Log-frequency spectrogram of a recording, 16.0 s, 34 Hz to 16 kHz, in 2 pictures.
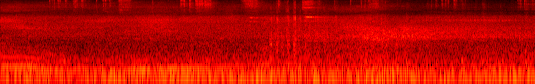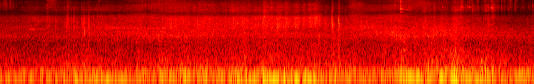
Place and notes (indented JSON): {
  "title": "cologne, barbarossaplatz, verkehrszufluss pfälzer strasse",
  "date": "2008-09-29 19:31:00",
  "description": "strassen- und bahnverkehr am stärksten befahrenen platz von köln - aufname morgens\nsoundmap nrw:",
  "latitude": "50.93",
  "longitude": "6.94",
  "altitude": "55",
  "timezone": "Europe/Berlin"
}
